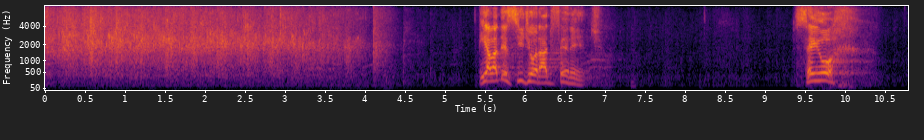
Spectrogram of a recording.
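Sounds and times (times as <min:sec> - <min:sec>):
audience applause: 0:00.0 - 0:04.4
speech: 0:05.4 - 0:07.0, 0:09.5 - 0:10.2.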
